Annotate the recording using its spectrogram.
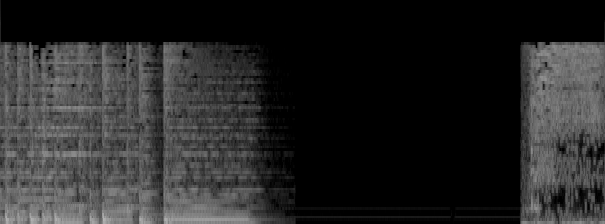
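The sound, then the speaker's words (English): A loud, steady hiss of air and water escaping an RV's vent pipe, its freshwater tank overflowing into the black tank and backing up into the vent pipe, bursts in near the end, after a musical passage fades out and a few seconds of near-silence with faint hum. “That's the Sullivan's RV freshwater tank overflowing into their black one, which is backing into their vent pipe, making for a very different kind of attack.”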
